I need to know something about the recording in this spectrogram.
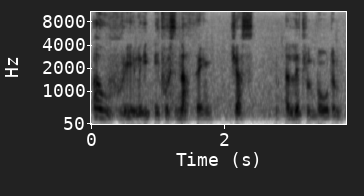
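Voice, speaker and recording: An actor playing a modest young gentleman architect in a period audio drama, apologetic and hesitant in manner. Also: deep voice, wildly swooping pitch, normal speed, slight background noise, heavily acted. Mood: modest, dismissive.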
